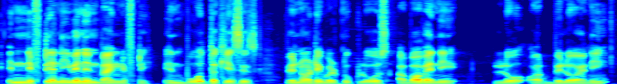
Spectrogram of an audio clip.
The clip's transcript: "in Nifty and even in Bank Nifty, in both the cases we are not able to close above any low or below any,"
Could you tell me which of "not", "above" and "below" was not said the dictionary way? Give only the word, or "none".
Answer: none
